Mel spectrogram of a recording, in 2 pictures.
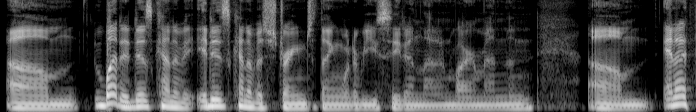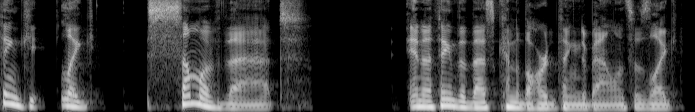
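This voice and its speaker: A man's voice: lowish voice, lively intonation, brisk, no echo, studio quality. A young man co-hosting a casual podcast chat, rambling with lots of fillers and restarts. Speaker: podcast co-host.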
